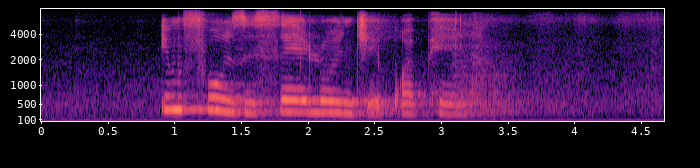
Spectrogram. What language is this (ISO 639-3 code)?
nbl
